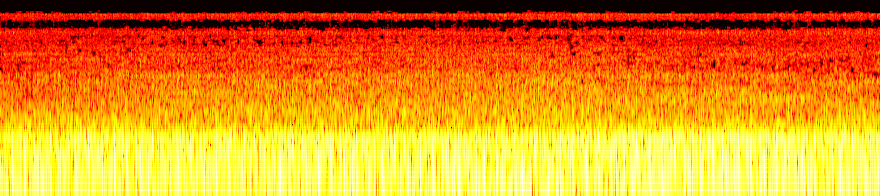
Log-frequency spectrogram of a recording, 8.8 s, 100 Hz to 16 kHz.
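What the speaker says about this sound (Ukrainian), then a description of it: "Заводиться трактор легко." Japanese Kubota T-22 mini tractor with its engine running steadily, a close, loud, continuous rumbling chug with an even rhythm and no talk over it.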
